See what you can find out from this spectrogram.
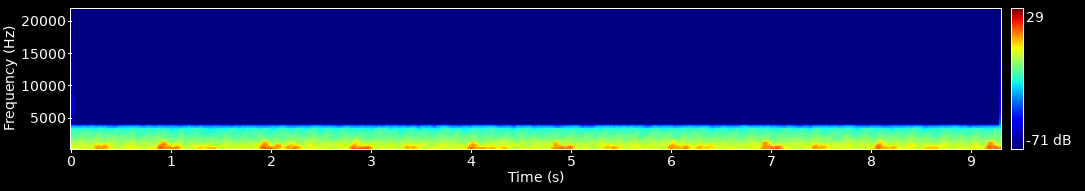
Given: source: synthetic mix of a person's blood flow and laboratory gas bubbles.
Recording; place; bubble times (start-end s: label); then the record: Doppler ultrasound of blood flow; precordium
no bubbles
From the record:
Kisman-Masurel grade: 000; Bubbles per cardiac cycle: 0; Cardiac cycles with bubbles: 0%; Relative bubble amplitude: no bubbles discernible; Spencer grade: 0 (complete lack of bubble signals)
